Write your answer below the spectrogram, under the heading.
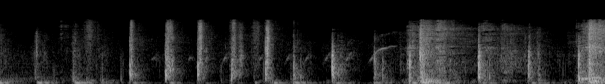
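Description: A door slams shut, loud, amid a rapid series of sharp wooden thuds and knocks, with a brief rushing swish near the middle and a final heavy bang at the end.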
